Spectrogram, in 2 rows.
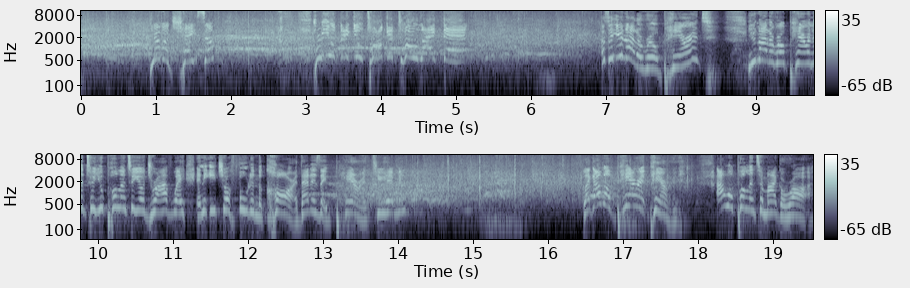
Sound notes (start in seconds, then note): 0.0 cheers and applause; 4.9 applause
